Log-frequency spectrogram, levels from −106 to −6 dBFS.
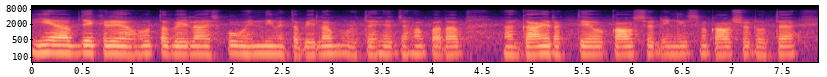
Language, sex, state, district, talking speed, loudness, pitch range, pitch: Hindi, female, Bihar, Sitamarhi, 200 wpm, -23 LUFS, 135-140 Hz, 135 Hz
